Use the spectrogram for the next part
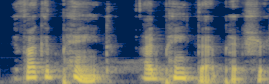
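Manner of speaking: put-on high, eager old lady; grandma voice. A narrator's reading. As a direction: point it out like a delighted grandma. Grandmother muses.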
